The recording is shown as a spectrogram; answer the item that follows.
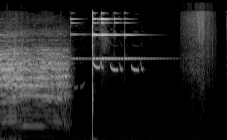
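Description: A calf in a Hindi story gives a short, close moo with a harmonic low tone, followed by a bright bell-like ding and a brief rustle, no talking.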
